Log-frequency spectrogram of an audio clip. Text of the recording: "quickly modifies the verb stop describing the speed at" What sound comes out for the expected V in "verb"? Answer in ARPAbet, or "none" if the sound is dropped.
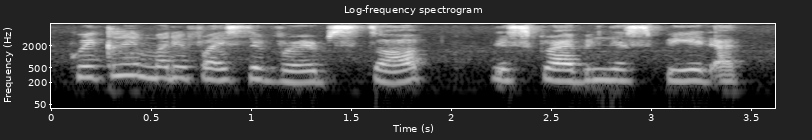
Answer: V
